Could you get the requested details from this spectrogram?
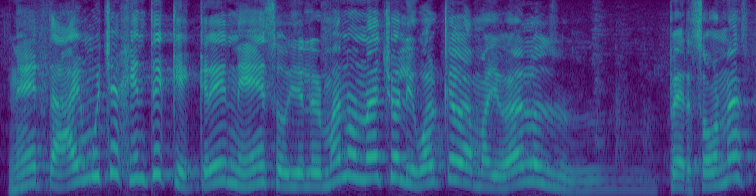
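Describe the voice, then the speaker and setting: A man's voice: extremely high pitch, very animated, normal speed. A man, hosting a podcast and telling rambling stories full of crude slang. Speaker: podcast host. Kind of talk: casual storytelling monologue.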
